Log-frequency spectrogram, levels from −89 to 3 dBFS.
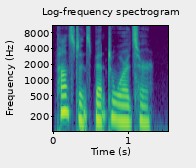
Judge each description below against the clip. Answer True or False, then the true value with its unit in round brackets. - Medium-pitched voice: True (175 Hz)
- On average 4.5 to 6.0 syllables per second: True (5.5 syllables/s)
